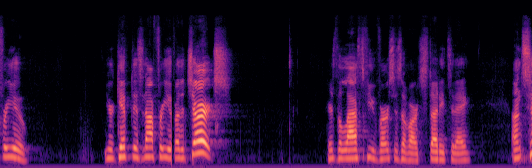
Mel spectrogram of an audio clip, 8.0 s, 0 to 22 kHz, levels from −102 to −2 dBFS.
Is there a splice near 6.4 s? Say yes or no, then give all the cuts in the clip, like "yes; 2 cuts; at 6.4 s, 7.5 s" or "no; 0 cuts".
no; 1 cut; at 2.6 s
